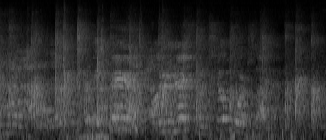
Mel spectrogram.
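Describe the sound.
A small group claps in a brief, uneven burst of applause, the sharp hand claps overlapping at a moderate level while voices chatter and call out underneath.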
